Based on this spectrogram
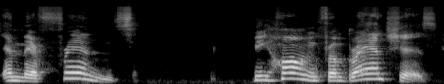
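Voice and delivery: very slow, heavy words; slow grave telling. Retold or imitated. Mother recalling lynchings to her children, very slow. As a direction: let each word fall slowly. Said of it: "She says".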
